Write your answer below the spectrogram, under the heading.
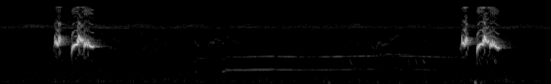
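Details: Two red-whiskered bulbul calls about four seconds apart, each a short chirp and a slurred falling note, over a constant thin high-pitched hum.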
